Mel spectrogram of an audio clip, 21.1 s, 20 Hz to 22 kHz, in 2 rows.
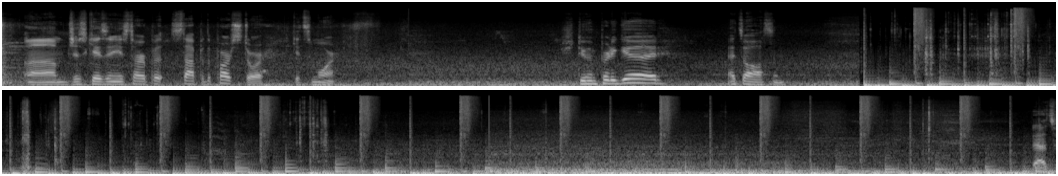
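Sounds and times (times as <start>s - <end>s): music with beat and deep bass: 8.6s - 21.0s.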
